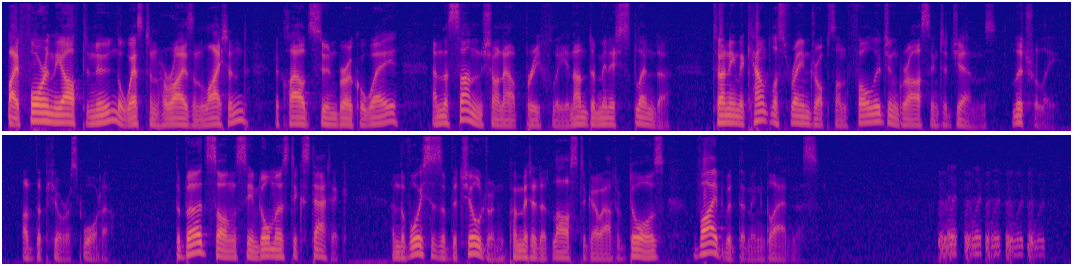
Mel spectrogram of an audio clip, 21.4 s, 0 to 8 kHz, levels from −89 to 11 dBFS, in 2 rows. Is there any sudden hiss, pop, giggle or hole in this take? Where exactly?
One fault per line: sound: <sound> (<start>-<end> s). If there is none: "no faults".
sound: laugh (20.0-21.1 s)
